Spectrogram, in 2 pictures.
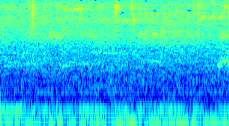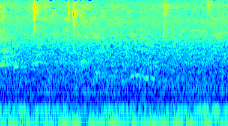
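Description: A person eating by hand: chewing a piece of omelette with short, sharp wet mouth clicks and smacks at irregular intervals, over a steady low hum.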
